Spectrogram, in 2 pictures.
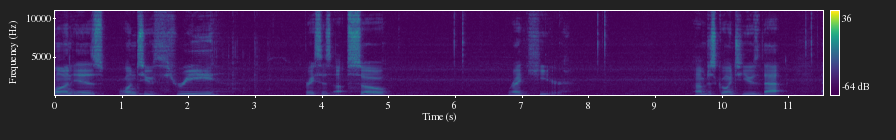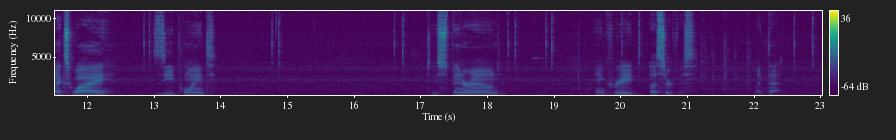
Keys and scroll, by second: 4.1 l, 19.4 e.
